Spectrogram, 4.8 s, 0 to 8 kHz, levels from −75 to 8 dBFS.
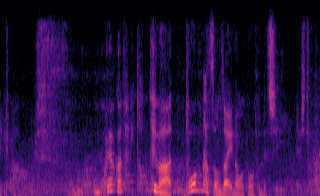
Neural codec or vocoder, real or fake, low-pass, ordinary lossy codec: codec, 16 kHz in and 24 kHz out, 0.8 kbps, FocalCodec, streaming, 65536 codes; fake; 7.2 kHz; Opus, 24 kbps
